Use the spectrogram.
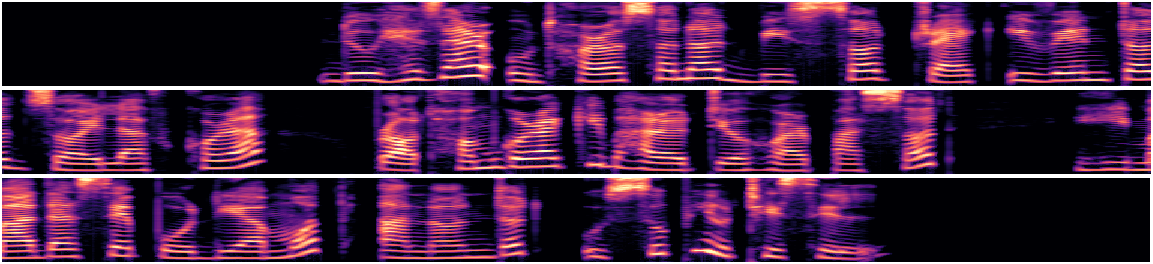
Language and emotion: Assamese, happy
